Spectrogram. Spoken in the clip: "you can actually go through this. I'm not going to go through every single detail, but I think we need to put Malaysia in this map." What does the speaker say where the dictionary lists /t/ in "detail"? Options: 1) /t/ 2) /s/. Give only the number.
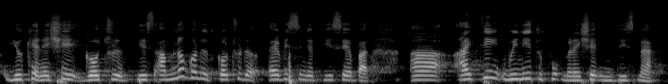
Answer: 2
